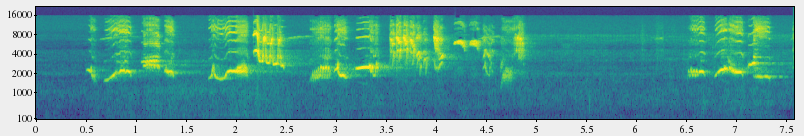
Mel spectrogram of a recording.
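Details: Common blackbird singing at lunchtime from a small tree in a car park, very close: mellow fluted phrases dissolving into high, squeaky twittering, in a run of several bursts, a pause, then a new phrase.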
